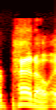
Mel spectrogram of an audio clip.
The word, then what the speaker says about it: Petto: I do think it's crazy that they call his character pedo. It's spelled P-E-T-T-O, but the way you hear it is P-E-D-O.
